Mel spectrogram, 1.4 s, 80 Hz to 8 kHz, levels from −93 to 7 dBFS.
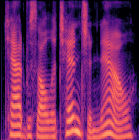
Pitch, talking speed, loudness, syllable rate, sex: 185 Hz, 215 wpm, -17 LUFS, 5.3 syllables/s, female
